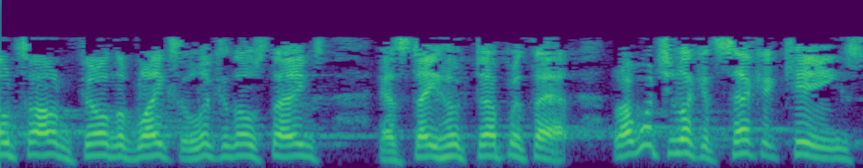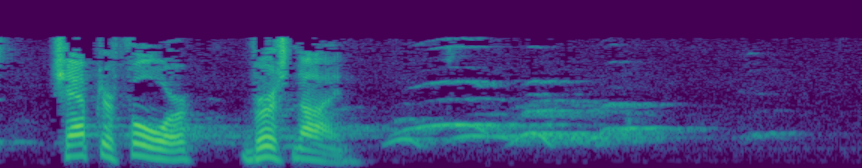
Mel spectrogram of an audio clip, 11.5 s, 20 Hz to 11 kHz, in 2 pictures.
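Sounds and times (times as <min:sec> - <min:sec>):
speech: 0:00.0 - 0:08.2
sick-sounding dog whimpering: 0:08.3 - 0:11.1.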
